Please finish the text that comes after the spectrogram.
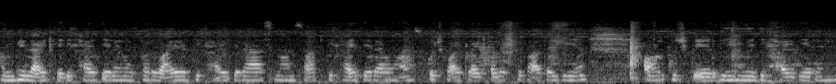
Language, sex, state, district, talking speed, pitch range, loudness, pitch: Hindi, female, Goa, North and South Goa, 260 wpm, 180-195 Hz, -20 LUFS, 190 Hz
